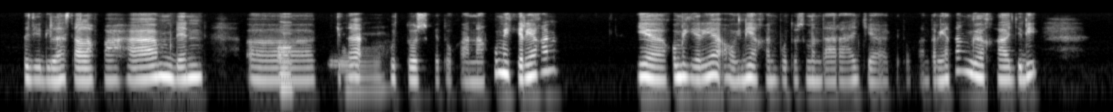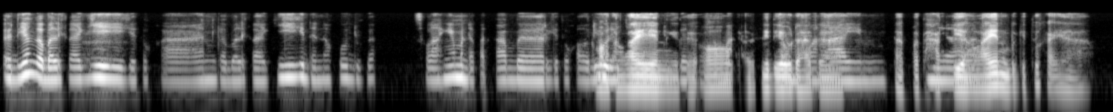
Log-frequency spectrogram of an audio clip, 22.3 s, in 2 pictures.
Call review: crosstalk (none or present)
present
